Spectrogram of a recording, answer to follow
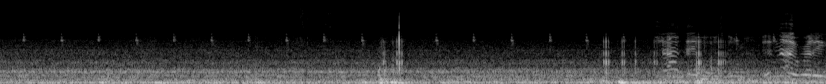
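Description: Steady engine and road rumble inside a moving car, with a turn signal ticking about two and a half times a second through the first half. A single sharp click comes about four seconds in, and a voice hums or murmurs near the end.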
